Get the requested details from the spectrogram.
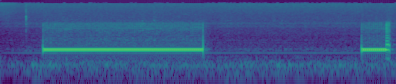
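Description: A telephone ringback tone sounds on an outgoing call to a woman's phone: one long steady electronic tone lasting about two seconds, a pause, then the next ring starting near the end, clear.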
